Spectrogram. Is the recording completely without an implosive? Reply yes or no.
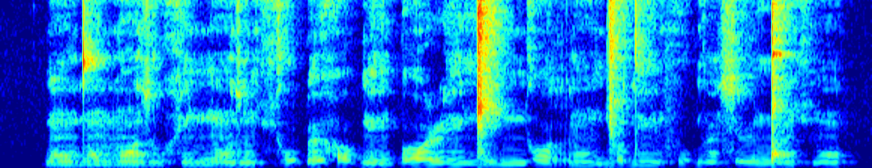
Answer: no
